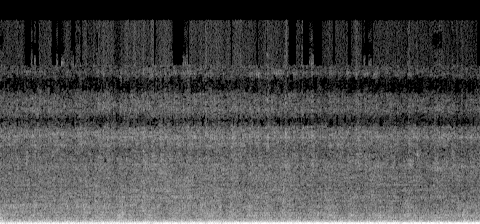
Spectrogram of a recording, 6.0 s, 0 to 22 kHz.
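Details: The 350 started with choke up and idle turned up, Seafoam added to fuel, outdoors on a windy day: low steady even idle, no stumbling or hunting; idling a lot better and sounds healthy.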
